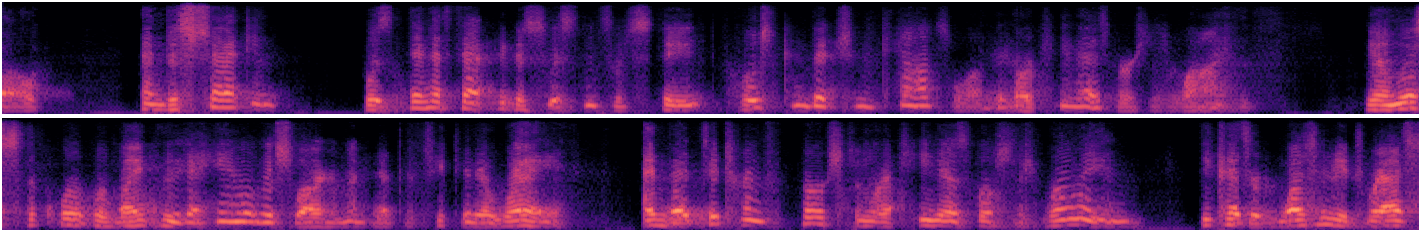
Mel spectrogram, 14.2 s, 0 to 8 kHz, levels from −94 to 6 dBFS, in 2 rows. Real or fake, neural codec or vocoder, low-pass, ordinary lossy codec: fake; codec, 16 kHz, 0.5 kbps, FreqCodec, smaller model; 7.2 kHz; Opus, 24 kbps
